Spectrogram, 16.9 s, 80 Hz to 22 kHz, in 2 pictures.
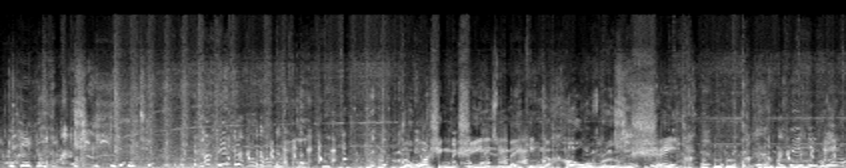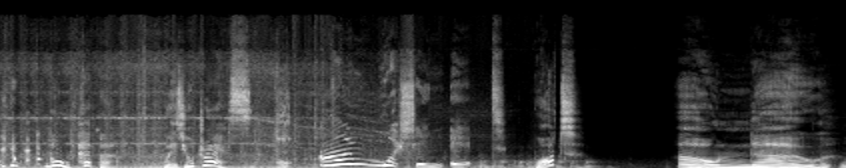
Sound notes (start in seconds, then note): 0.3 giggling; 2.5 rumbling; 10.9 oinks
